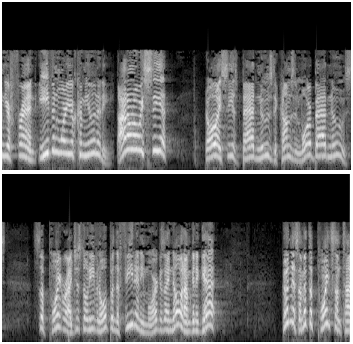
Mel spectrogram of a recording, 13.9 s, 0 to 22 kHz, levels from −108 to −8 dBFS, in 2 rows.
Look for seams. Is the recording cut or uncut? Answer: cut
